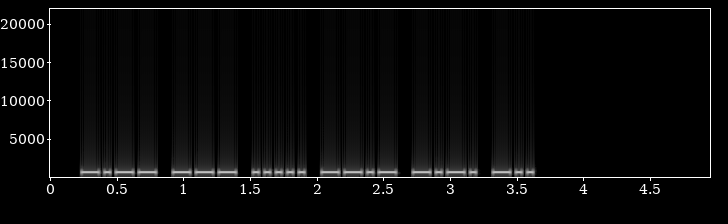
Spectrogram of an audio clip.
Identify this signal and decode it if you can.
Morse code, heard as a keyed tone, about 28 wpm, 700 Hz. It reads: YO5QCD
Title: DXCC-100 Call Signs - 6 Characters - Repeated 2x - 28wpm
